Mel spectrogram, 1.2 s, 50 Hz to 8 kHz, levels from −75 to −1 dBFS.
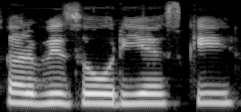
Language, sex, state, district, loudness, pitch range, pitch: Hindi, female, Bihar, East Champaran, -16 LUFS, 215-220 Hz, 220 Hz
